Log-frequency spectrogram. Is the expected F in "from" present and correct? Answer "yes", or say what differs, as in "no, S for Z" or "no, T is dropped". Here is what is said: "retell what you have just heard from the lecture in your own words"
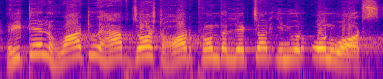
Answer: no, P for F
